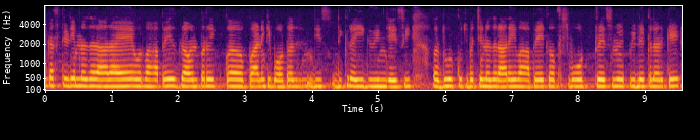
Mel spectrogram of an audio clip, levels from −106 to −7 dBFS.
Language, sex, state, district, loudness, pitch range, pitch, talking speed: Hindi, female, Bihar, Sitamarhi, -22 LUFS, 225-235 Hz, 230 Hz, 240 wpm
